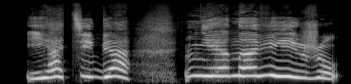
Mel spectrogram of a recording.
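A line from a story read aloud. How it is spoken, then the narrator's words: Screamed while struggling. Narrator (Russian): закричала Рэйчел, вырываясь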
